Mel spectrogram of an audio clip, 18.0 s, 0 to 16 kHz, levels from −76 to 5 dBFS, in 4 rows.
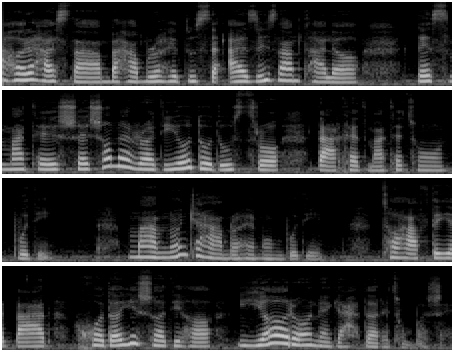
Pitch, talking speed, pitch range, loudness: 210 Hz, 100 wpm, 185-230 Hz, -23 LUFS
